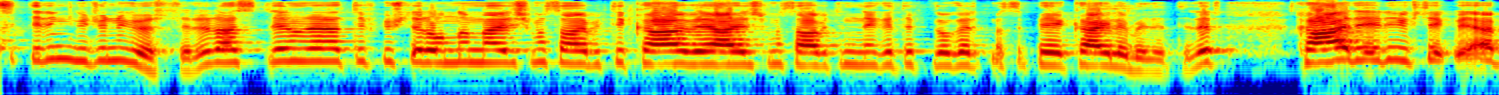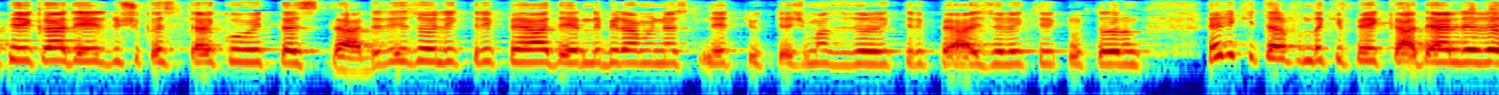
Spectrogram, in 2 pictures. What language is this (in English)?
Turkish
